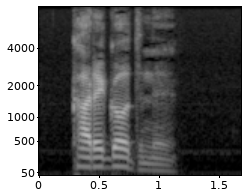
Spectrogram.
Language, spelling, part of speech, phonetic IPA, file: Polish, karygodny, adjective, [ˌkarɨˈɡɔdnɨ], Pl-karygodny.ogg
